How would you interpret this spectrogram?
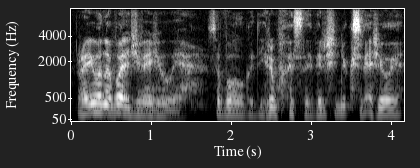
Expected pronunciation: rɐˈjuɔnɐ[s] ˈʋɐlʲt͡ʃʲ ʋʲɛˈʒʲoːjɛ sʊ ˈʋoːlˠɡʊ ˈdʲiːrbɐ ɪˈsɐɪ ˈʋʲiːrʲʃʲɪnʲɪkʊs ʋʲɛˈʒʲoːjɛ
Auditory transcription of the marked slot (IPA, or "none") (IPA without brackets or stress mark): none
